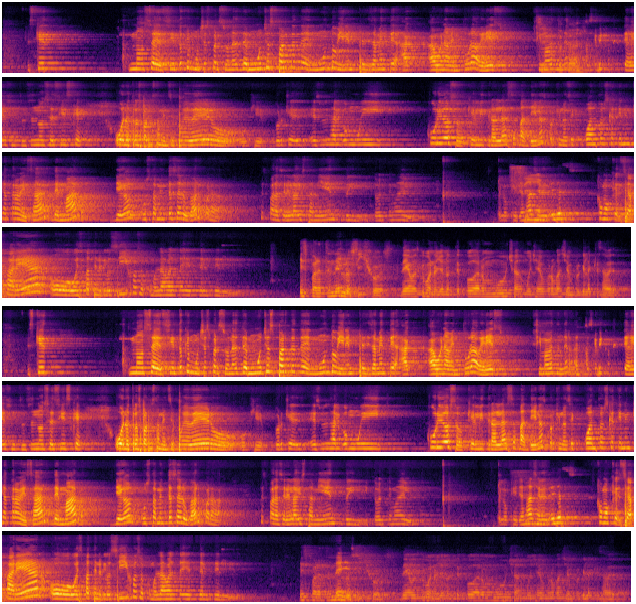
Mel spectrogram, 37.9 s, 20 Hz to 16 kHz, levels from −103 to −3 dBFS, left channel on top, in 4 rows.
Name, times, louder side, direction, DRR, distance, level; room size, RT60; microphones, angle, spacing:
voice 1, 1.8-6.1 6.4-7.4 8.0-9.0 9.3-15.2 15.9-20.2 20.6-22.2 23.0-25.1 26.4-27.4 27.9-32.0 33.4-33.7, right 4 dB, 25° right, 10 dB, 0.3 m, -23 dB
voice 2, 8.0-8.8 26.6-27.1 32.9-37.6, left 5 dB, 70° left, 10 dB, 0.5 m, -34 dB
16.5 x 6.4 x 2.3 m, 1.4 s
head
